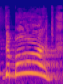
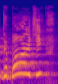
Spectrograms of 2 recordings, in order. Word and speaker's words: DeBarge: It's DeBarge, not DeBargey.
